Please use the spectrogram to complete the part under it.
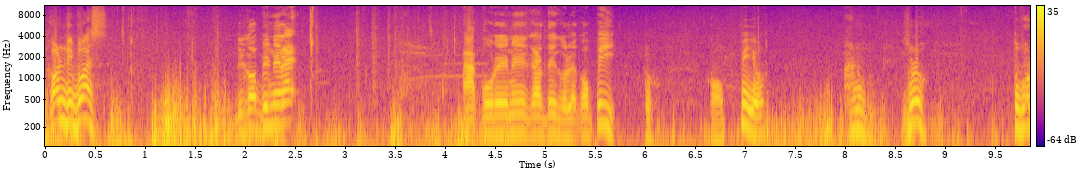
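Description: A man calls out loudly and asks questions with animation.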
